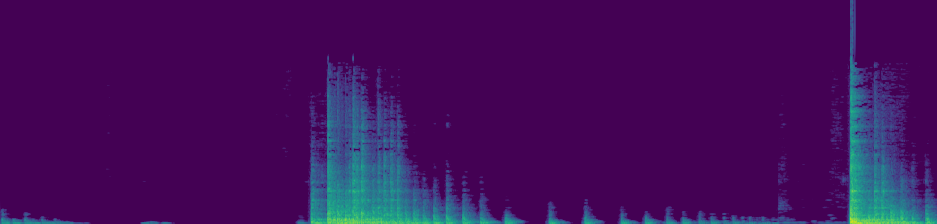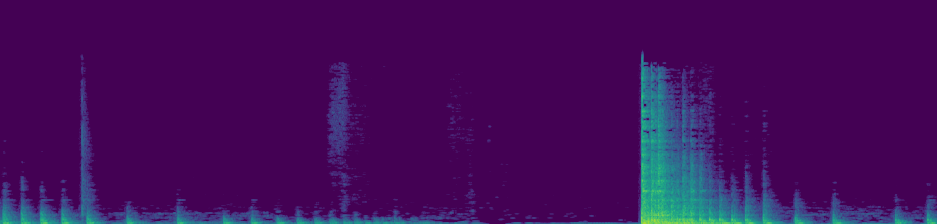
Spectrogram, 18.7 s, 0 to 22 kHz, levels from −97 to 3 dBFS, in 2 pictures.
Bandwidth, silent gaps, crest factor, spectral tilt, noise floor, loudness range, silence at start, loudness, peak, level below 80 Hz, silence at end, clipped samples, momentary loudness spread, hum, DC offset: 16 kHz; 5.28-5.44 s, 5.72-5.80 s, 6.06-6.16 s; 26 dB; -6 dB/octave; -71 dBFS; 19 LU; 3.1 s; -20 LUFS; 0 dBFS; -44 dBFS; 0 s; under 0.1%; 29 LU; none; under 0.1%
